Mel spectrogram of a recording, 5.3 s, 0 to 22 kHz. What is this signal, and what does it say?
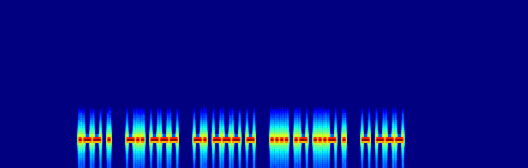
Morse code, heard as a keyed tone, about 50 wpm, 700 Hz. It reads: WE DO NOT HAVE TO
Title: Sets of 5 Words 50wpm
